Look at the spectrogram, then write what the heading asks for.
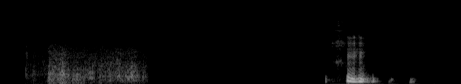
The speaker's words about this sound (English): Of course, I got a coughing fit right in the middle of the lightning round about to come up.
